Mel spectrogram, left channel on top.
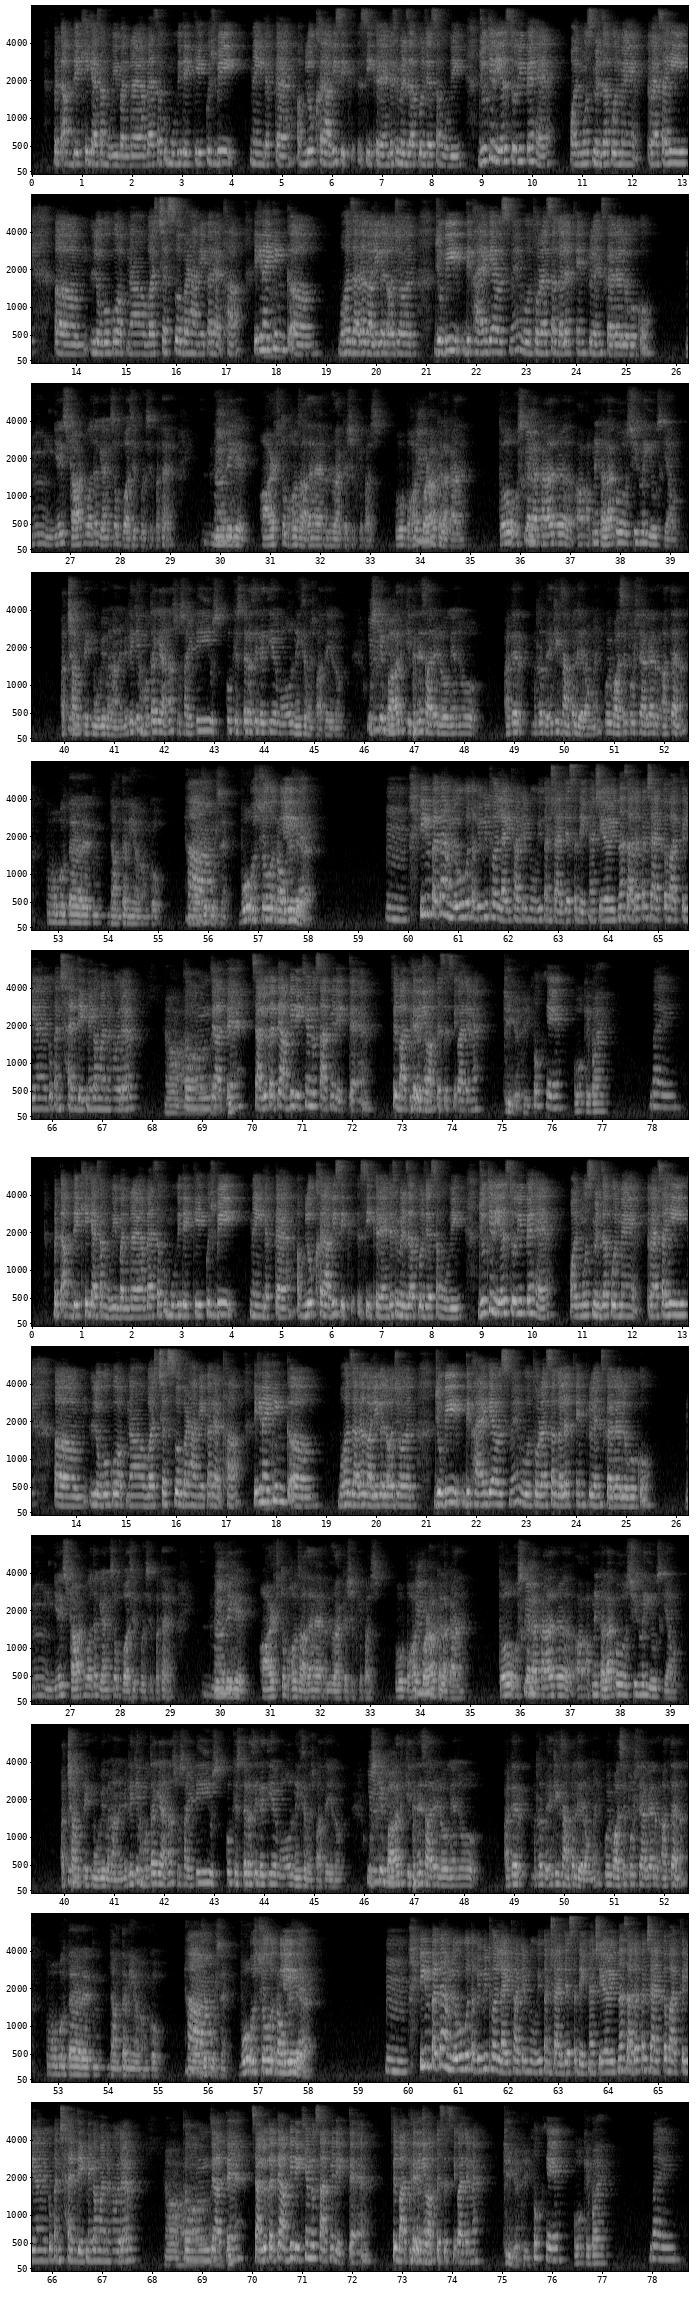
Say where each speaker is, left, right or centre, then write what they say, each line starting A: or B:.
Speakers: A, on the right (about 70°); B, on the right (about 40°).
A: बट अब देखिए कैसा मूवी बन रहा है अब ऐसा मूवी देख के कुछ भी नहीं लगता है अब लोग खराबी सीख सीख रहे हैं जैसे मिर्जापुर जैसा मूवी जो कि रियल स्टोरी पे है ऑलमोस्ट मिर्जापुर में वैसा ही अम, लोगों को अपना वर्चस्व बढ़ाने का रह था लेकिन
B: हम्म
A: आई थिंक बहुत ज्यादा गाली गलौज और जो भी दिखाया गया है उसमें वो थोड़ा सा गलत इन्फ्लुएंस कर रहा है लोगों को
B: हम्म ये स्टार्ट हुआ था गैंग्स ऑफ वासेपुर से पता है ना
A: हम्म
B: देखिए आर्ट तो बहुत ज्यादा है अनुराग कश्यप के पास वो बहुत
A: हम्म
B: बड़ा
A: हम्म
B: कलाकार है तो उस कलाकार
A: हम्म
B: अ, अपने कला को उस चीज में यूज किया वो अच्छा
A: हम्म
B: एक मूवी बनाने में लेकिन होता क्या है ना सोसाइटी उसको किस तरह से लेती है वो नहीं समझ पाते ये लोग
A: हम्म
B: उसके
A: हम्म हम्म,
B: बाद कितने सारे लोग हैं जो अगर मतलब एक एग्जांपल दे रहा हूँ मैं कोई वासेपुर से अगर आता है ना तो वो बोलता है अरे तुम जानता नहीं हो हमको हम
A: हाँ
B: वासेपुर से हैं।" वो
A: वो
B: उस चीज
A: तो
B: को
A: होता
B: प्राउडली
A: ही
B: ले
A: है
B: रहा है
A: हम्म लेकिन पता है हम लोगों को तभी भी थोड़ा लाइट हार्टेड मूवी पंचायत जैसा देखना चाहिए और इतना ज्यादा पंचायत का बात कर लिया ना मेरे को पंचायत देखने का मन हो रहा है
B: हाँ हाँ
A: तो हम
B: अरे
A: जाते
B: <laughs>
A: हैं चालू करते हैं आप भी देखिए हम लोग साथ में देखते हैं फिर बात
B: ठीक
A: करेंगे
B: है चलो
A: वापस इसके बारे में
B: ठीक है ठीक है
A: Okay
B: Okay bye
A: bye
